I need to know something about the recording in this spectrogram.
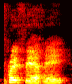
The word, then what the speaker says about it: préférée: The same way will happen to préféré, which is pronounced the same way as our first préféré, but it has another E.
